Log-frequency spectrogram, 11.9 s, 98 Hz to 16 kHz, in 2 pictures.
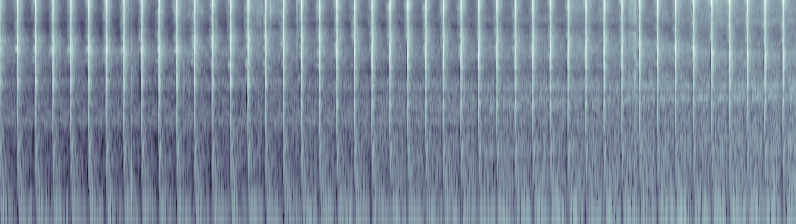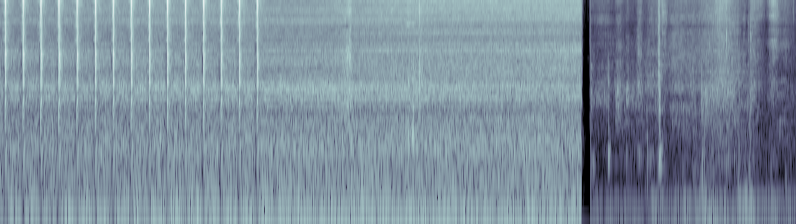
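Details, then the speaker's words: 2011 Kia Sorento 2.4L 4-cylinder: sharp, even clicking about four times a second from under the dash whenever the ignition is on. An A/C blend door servo motor with a broken gear tooth is jamming; the fix is replacing the actuator. "hi guys uh this is 2011 Kia Sorento so this car had a problem is when you put the key on it you can see the noise coming for the cell motor is coming in underneath the guy off the the bottom cover"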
